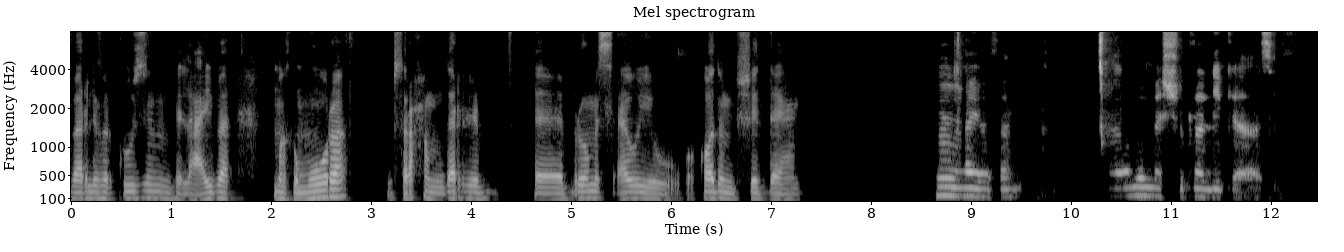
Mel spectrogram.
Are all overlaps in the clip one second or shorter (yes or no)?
yes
